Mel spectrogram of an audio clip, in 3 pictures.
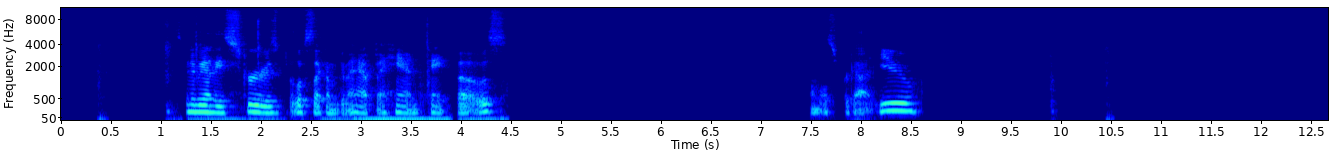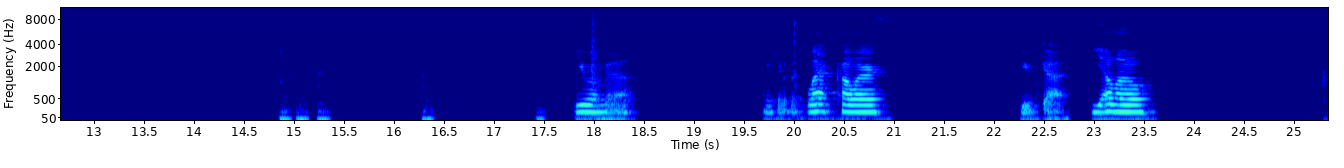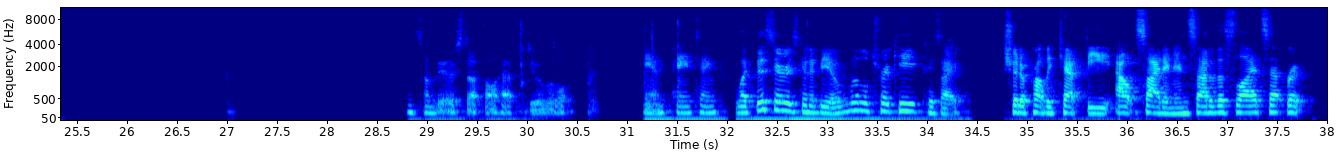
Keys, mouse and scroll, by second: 0.7 right click, 1.5 alt+right click, 2.0 right click, 2.1 right click, 3.0 alt+click, 4.1 click, 7.0 alt+click, 8.5 click, 9.1 right click, 9.4 shift+right click, 9.9 alt+right click, 10.4 right click, 10.5 right click, 14.3 alt+click, 14.9 alt+right click, 16.6 click, 16.7 click, 19.5 alt+click, 20.7 click, 24.3 click, 25.0 alt+right click, 25.6 right click, 25.7 right click, 25.8 shift+right click, 26.5 alt+right click, 26.9 right click, 26.9 right click, 29.3 alt+right click, 30.0 right click, 30.1 right click, 30.2 shift+right click, 30.9 alt+click, 31.3 alt+right click.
